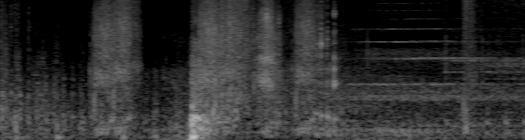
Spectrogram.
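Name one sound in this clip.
A fishing line plops into water.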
